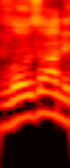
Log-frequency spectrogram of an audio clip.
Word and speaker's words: Lauzon: Literally, I'm pretty sure his nickname is J-Lo, because the low and Lauzon is pronounced. – Yeah, like I guess Cerrone, I suppose. – I think Lozon's gonna beat the dog shit out of him, dude.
